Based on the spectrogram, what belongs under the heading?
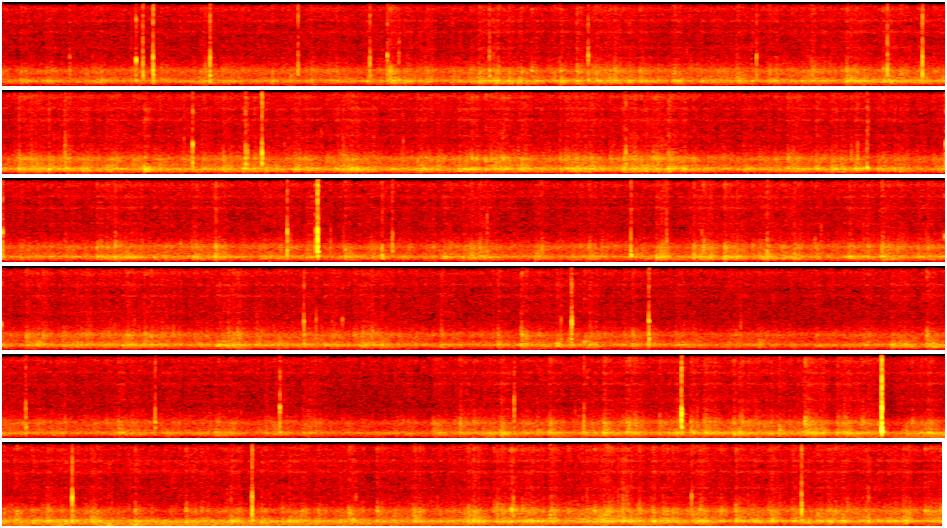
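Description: Steady summer-thunderstorm rain hissing, with scattered sharp ticks of drops striking close by and one louder click about three-quarters through. A low rumble swells in the last several seconds.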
